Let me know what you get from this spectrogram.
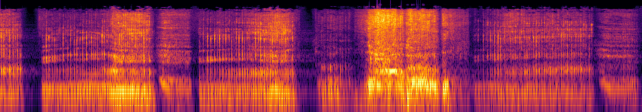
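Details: Deep jaguar growls and roars repeated roughly every second, coarse and grating with strong low rumble, one louder, brighter roar in the middle of the series.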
